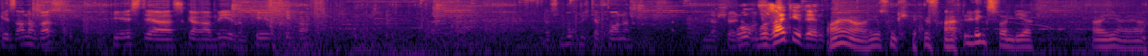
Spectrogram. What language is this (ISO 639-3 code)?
deu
